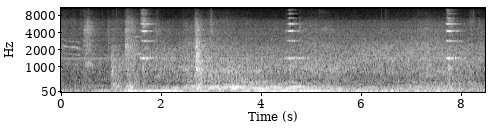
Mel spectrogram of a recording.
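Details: Domestic cat eating bok choy gives short harmonic meows, about three clear ones spread over several seconds, over a steady low engine-like rumble.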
